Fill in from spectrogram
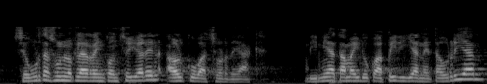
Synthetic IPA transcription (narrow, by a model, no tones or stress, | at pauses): se̞ɣ̞uɾt̪asunlokelareŋko̞nt͡se̞ʎuaɾe̞naolkuβat͡so̞ɾð̞e̞ak | bimiʎat̪aːmajɾuko̞apiɾiane̞t̪awrian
